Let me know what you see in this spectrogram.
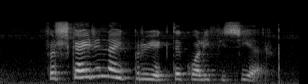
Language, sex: Afrikaans, female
